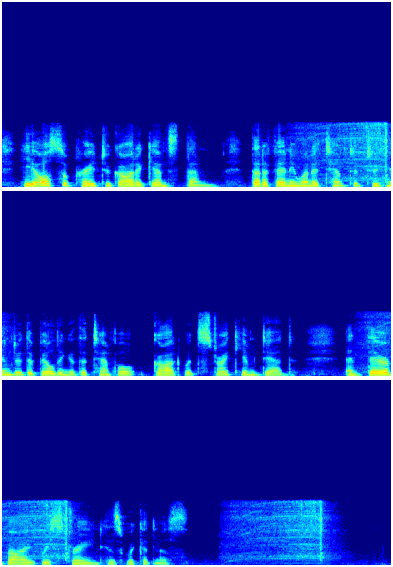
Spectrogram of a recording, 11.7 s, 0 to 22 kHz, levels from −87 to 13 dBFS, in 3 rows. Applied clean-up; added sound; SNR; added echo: none; Drill; 18 dB; none.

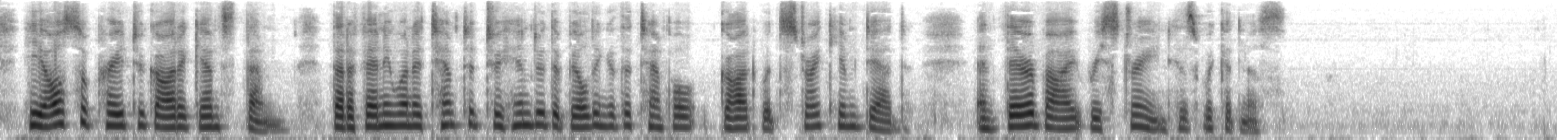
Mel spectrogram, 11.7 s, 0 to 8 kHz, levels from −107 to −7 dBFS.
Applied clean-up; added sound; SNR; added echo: none; none; none; none.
